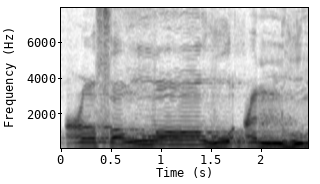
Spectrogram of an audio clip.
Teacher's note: nun sukun bertemu ha idhar halqi kita baca jelas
